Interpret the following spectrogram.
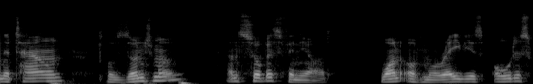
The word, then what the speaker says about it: Sobes: a trail between the town of zunjimo and sobes vineyard one of moravia's oldest wine producing locations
